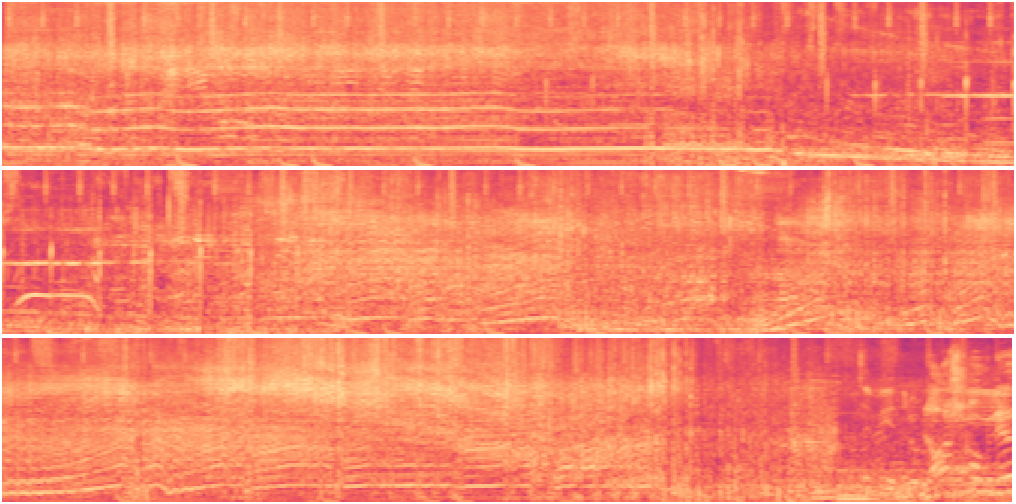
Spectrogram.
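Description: A car engine revs hard and roars, rising and falling.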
